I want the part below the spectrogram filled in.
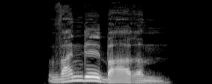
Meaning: strong dative masculine/neuter singular of wandelbar
- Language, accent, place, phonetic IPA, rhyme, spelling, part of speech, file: German, Germany, Berlin, [ˈvandl̩baːʁəm], -andl̩baːʁəm, wandelbarem, adjective, De-wandelbarem.ogg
